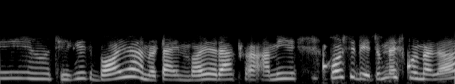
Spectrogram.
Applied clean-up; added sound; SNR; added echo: neural mask model Resemble Enhance denoiser.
